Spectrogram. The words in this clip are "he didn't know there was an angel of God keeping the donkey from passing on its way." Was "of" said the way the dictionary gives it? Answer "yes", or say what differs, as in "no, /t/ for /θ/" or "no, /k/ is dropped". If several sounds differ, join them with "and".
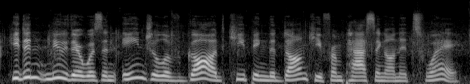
yes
